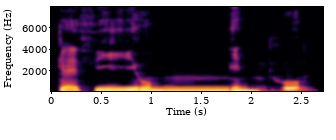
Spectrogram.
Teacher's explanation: Kita tengok pada ra itu bertanwin, kemudian bertemu dengan mim. Tanwin apabila bertemu dengan mim, hukumnya di situ ialah idgham bi gunnah. Cara bacaannya kita dengung, masukkan dengan kadar dengung dia 2 harakat.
